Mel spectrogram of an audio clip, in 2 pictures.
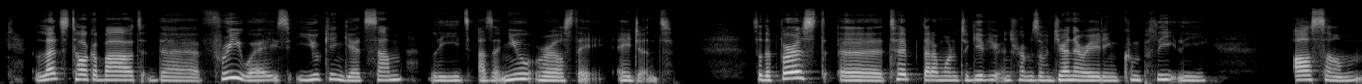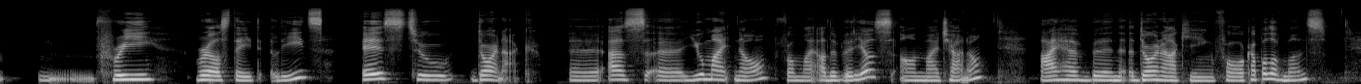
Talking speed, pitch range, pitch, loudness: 145 wpm, 185-225 Hz, 200 Hz, -21 LUFS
